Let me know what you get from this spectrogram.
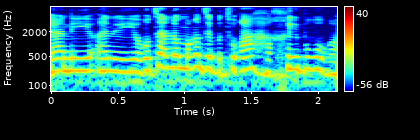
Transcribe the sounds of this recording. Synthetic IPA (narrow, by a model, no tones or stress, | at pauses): anianiʁo̞t͡salo̞maʁetzebet͡suʁaɦaχibʁuʁa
